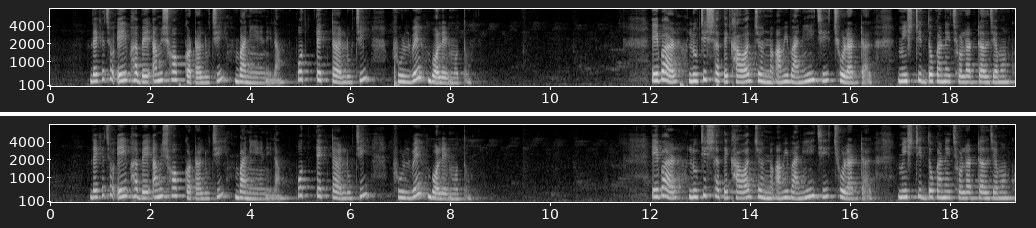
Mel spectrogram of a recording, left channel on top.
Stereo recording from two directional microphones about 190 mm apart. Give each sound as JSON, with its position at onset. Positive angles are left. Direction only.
{"t": 0.8, "sound": "a woman's voice", "side_deg": 15}
{"t": 11.4, "sound": "a woman's voice", "side_deg": 20}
